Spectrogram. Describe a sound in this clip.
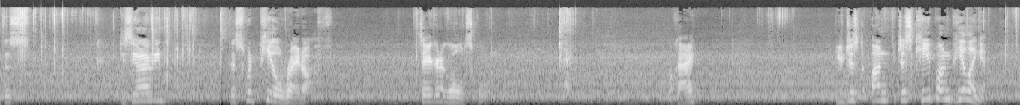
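Thin cardboard crinkles and taps as hands fold and handle a small box.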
